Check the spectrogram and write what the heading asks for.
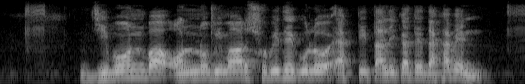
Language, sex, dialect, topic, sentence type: Bengali, male, Northern/Varendri, banking, question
